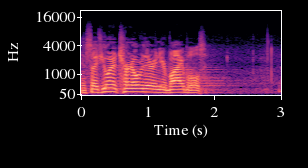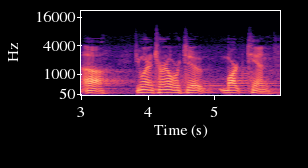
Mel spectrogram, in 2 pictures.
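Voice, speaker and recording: A man giving a conversational sermon as a pastor, growing animated when he retells scenes from scripture. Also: medium pitch. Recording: long hall reverb.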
